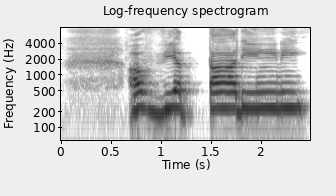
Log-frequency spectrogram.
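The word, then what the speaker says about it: अव्यक्तादीनि: इस तरह से करेंगे अव एक व ले लेंगे फिर व्यक्ता दीनी दी बड़ा होगा नी छोटा होगा स्व अव्यक्तादीनी और भूतानिव व का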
